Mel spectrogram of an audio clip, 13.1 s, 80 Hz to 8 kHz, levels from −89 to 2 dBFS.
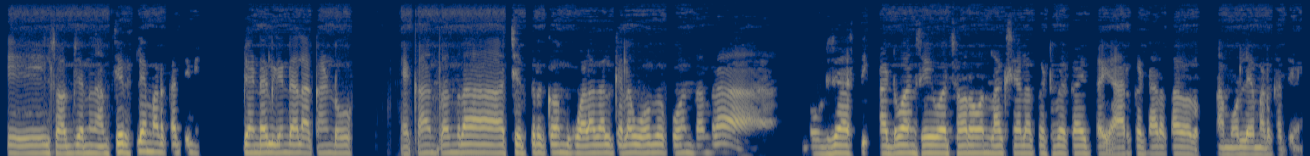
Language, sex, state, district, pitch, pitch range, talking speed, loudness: Kannada, male, Karnataka, Chamarajanagar, 145 Hz, 140-150 Hz, 130 wpm, -28 LUFS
